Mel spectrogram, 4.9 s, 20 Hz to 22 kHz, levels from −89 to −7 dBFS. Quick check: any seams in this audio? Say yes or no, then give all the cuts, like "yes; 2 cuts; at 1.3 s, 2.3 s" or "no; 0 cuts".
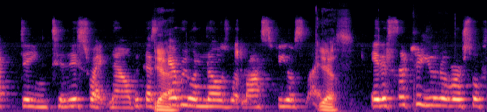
yes; 1 cut; at 3.5 s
